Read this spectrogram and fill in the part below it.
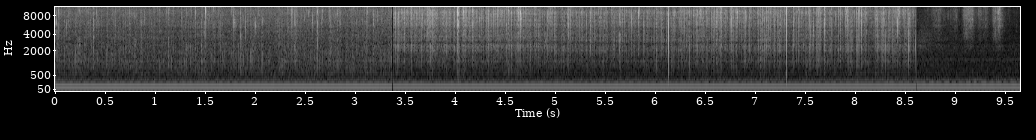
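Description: Batter sizzles in a hot pan.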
